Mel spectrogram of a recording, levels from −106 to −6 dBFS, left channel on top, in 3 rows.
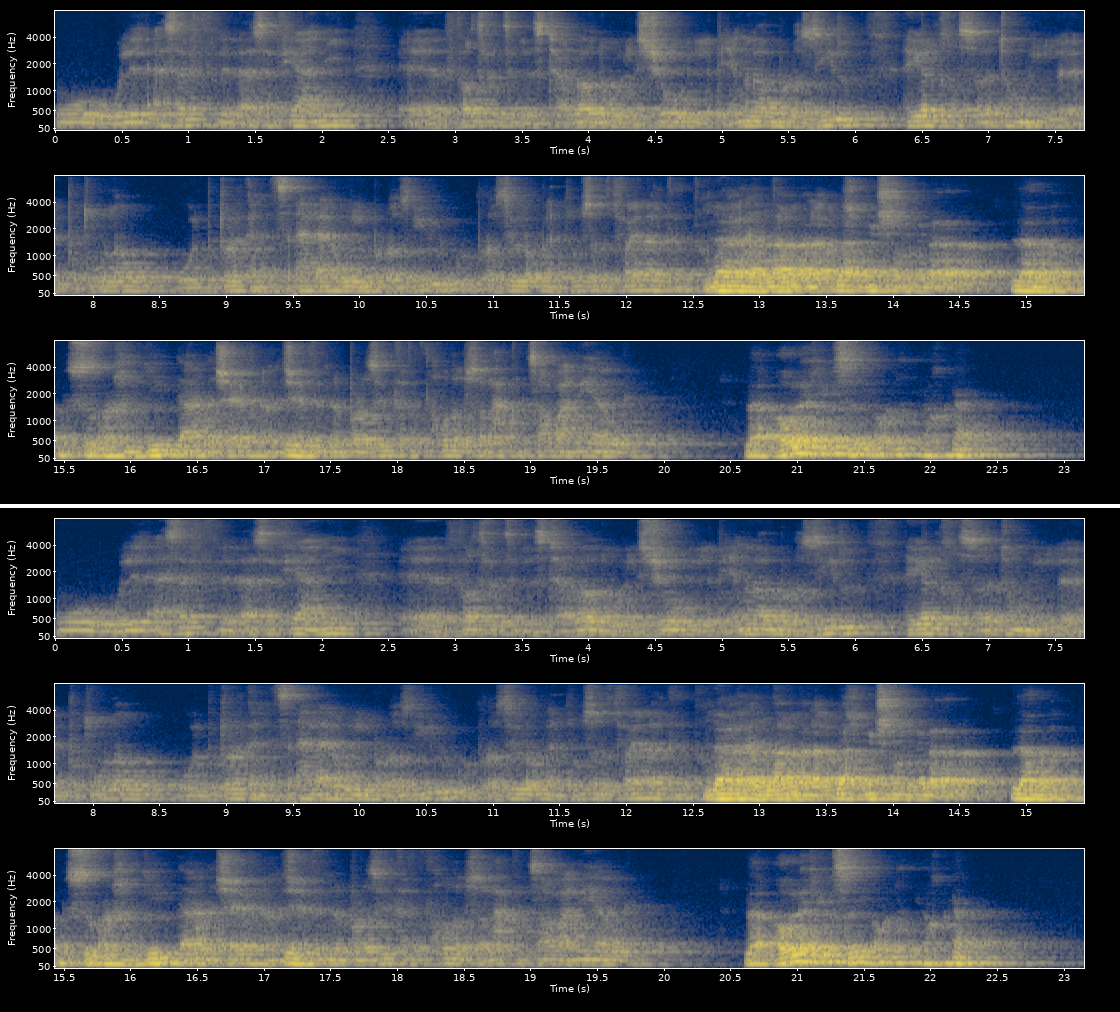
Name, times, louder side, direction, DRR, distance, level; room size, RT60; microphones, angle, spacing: voice 1, 0.0-14.2 16.3-19.7, equal, 55° left, -1 dB, 0.7 m, -34 dB
voice 2, 12.6-14.6 14.9-16.6 17.0-17.3 20.6-22.2, right 1 dB, 55° right, -4 dB, 0.5 m, -22 dB
2.8 x 2.7 x 4.4 m, 1.3 s
head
